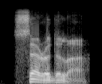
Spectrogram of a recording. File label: "serradilla", British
